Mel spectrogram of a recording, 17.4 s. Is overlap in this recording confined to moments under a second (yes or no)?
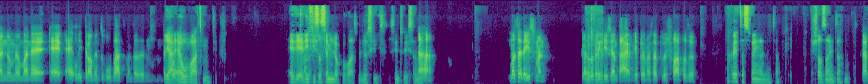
yes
